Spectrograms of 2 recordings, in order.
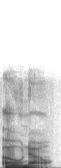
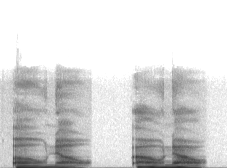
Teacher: But again, the music matters. The pitch must go down. You cannot say oh no with a smile or a high voice. It has to be lower.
